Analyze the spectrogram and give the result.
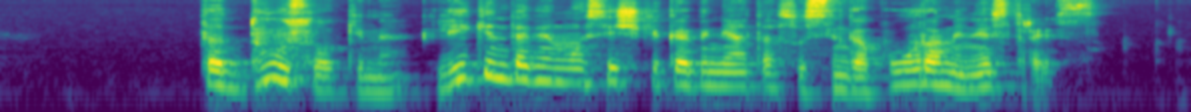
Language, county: Lithuanian, Vilnius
